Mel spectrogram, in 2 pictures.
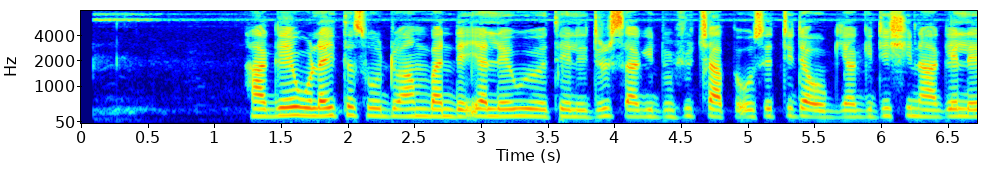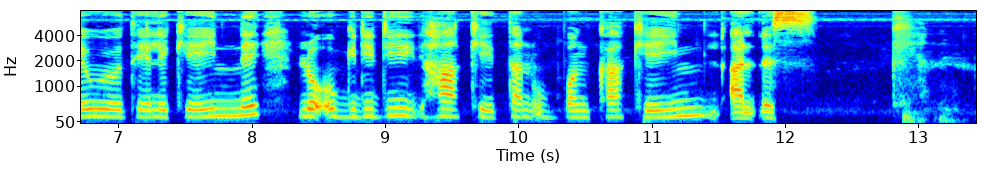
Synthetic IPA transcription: hɐɡeːwɔlɐjt̪ːɐsoːd̪ʊɐmbɐnd̪ɛʔɪ̰jʔɐleːwɪjɔt̪eːlɛd̪ɪɾsaːɡɪd̪ːʊnʃʊt͡ʃːaːpːɛɔsɛt̪ːɪd̪ɐɔɡjɐɡɪd̪ɪʃɪnhɐɡeːleːwɪjɔt̪ʰeːlɛkʰeːjɪnːɛlɔʔɔɡɪd̪ɪd̪iːhake̞ːt̪ːɐnʊ̰bːɐŋkɐkʰeːjnɐlʔɛs

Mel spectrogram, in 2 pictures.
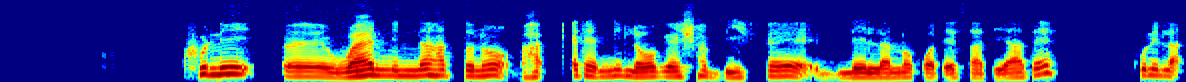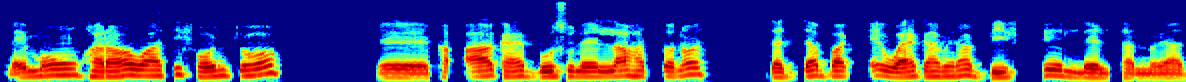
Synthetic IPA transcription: kʰʊnɪ | wɐjnːɪnːɐɦɐt̪ːɔnɔɦɐkʼːɛt̪ɛnːɪlɛwɔɡe̞ːʃːɐbiːfːɛle̞ːlːɐnːɔkʼɔt̪ʼeːsːaːt̪ɪjaːt̪ɛ | kʊnɪlɐ̰ʔɛɪmːoːhɐɾɐwɐwaːt̪ɪfoːnt͡ʃʼːɔhɔ | kɐʔʔaːkɐjɛbuːsʊleːlːɐwɦɐt̪ːɔnɔ | d͡ʒɐd͡ʒːɐbɐkʼːɛwɐjɐɡamɪɾɐbiːfːeːle̞ːlt̪ɐnːɔjaːt̪

